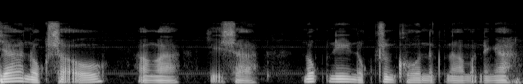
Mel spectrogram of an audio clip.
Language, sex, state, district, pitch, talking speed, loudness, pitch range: Garo, male, Meghalaya, North Garo Hills, 100 Hz, 90 wpm, -21 LUFS, 95-125 Hz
